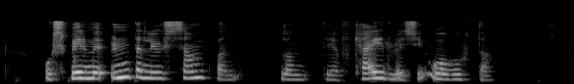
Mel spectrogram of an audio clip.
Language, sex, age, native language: Icelandic, female, 11, Icelandic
